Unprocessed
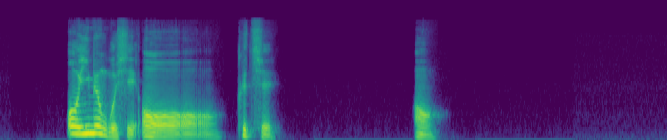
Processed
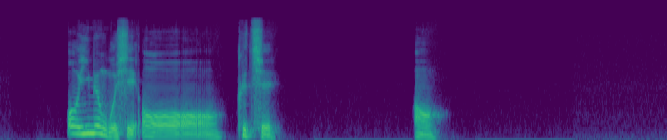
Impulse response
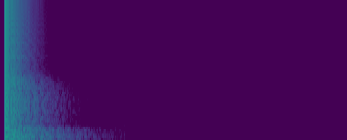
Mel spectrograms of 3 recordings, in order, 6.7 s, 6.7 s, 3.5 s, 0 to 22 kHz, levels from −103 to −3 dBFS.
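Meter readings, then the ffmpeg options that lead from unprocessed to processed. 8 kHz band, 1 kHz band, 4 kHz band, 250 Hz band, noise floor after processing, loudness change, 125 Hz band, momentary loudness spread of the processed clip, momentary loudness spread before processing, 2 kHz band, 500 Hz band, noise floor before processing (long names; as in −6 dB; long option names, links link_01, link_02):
−5.5 dB, −17.0 dB, −7.5 dB, −18.0 dB, −85 dBFS, −18.0 dB, −15.5 dB, 13 LU, 16 LU, −15.0 dB, −18.0 dB, −83 dBFS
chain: -af "areverse,acompressor=threshold=-20dB:ratio=6,areverse,alimiter=limit=-23.5dB:level=0:latency=1:release=118,volume=-1.5dB"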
